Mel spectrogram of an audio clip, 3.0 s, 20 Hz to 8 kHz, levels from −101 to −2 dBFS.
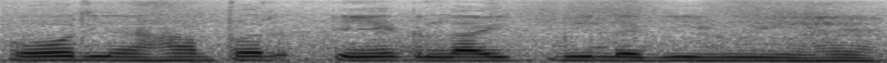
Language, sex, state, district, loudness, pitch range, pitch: Hindi, male, Uttar Pradesh, Saharanpur, -14 LUFS, 155-170 Hz, 160 Hz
